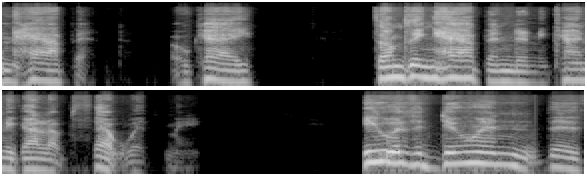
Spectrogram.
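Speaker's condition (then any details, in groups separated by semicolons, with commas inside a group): Brain injury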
